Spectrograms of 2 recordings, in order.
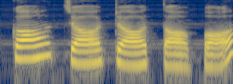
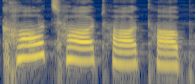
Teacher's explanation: উচ্চারণ করছেন তখন মুখ থেকে বাতাসের পরিমাণ কম বের হচ্ছে আর মহাপ্রাণ ধ্বনিগুলোর ক্ষেত্রে মুখ থেকে বের হওয়া বাতাসের পরিমাণ বেশি থাকছে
